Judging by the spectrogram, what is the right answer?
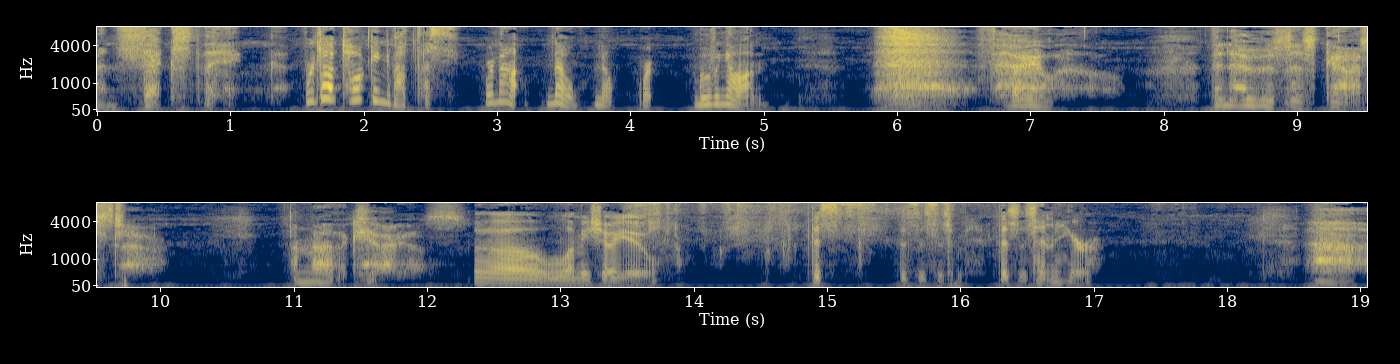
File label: voice acting answering anonymous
